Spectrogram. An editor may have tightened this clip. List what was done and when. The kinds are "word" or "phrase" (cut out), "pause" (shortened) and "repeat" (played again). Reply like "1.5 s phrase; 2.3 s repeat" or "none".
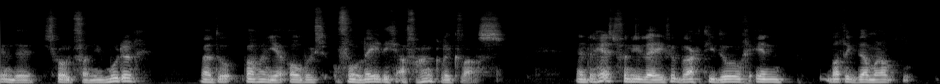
none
